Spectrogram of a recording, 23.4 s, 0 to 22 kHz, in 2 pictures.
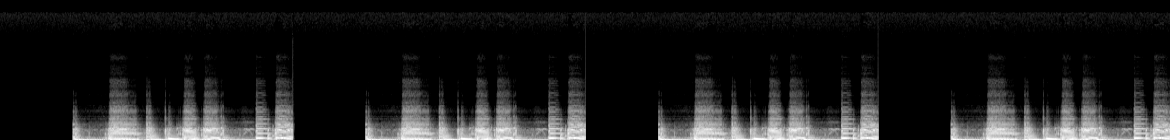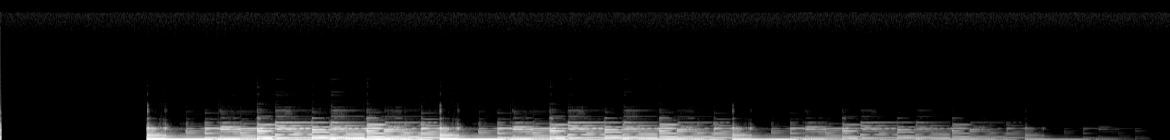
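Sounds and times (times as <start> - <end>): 
dry guitars: 0.8 - 2.9, 3.7 - 5.9, 6.6 - 8.8, 9.5 - 11.7, 13.2 - 21.8.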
